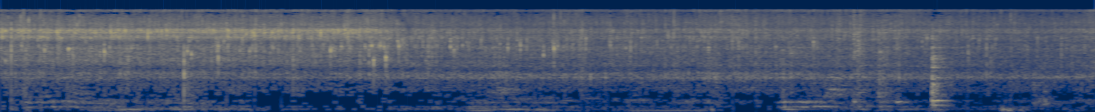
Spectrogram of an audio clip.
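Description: Onions sizzle and crackle steadily in hot oil.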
